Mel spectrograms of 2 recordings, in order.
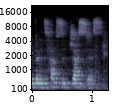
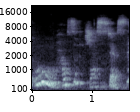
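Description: First: Said in the usual way. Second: Slow, higher, drawn-out ooh of awe; impressed ooh. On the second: Retold or imitated. Mom reacting to the building's name, impressed and slow. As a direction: savour the name like it means something. She goes.

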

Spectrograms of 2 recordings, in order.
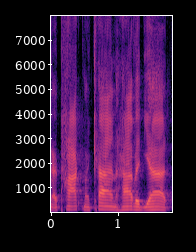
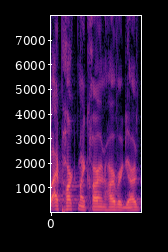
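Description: First: Boston accent, every R dropped; broad Boston vowels, "pahk" and "yahd". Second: Said in the usual way. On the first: Shown as a demonstration. Quoting the old catchphrase for co-host, Boston accent. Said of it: "Boston would be like". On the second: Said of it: "it's the old".

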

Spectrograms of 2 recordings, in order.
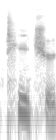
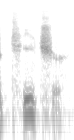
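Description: First: Said in the usual way. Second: Breathy whispered teacher. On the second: Shown as a demonstration. Pastor echoing the ruler's word teacher, whispered. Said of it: "'cause he called him teacher".

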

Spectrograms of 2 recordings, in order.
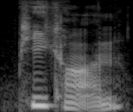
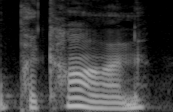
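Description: First: "pecan" said PEE-kahn; stress on first syllable. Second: "pecan" said puh-KAHN; stress on second syllable. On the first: Vlogger explaining the English version, pecan stressed on PEE. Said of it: "switches the stress to the first syllable". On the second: Vlogger explaining the French version, pecan stressed on KAHN. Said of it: "puts the stress on the second syllable". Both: Shown as a demonstration.

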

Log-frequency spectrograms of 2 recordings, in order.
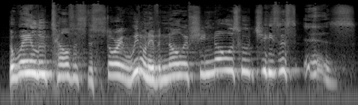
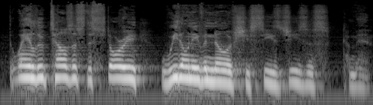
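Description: First: Raised, high-pitched protest; high emphatic insistence. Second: Said in the usual way. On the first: Real, not acted. Preacher disputing that the widow had faith, high insistence. Insisting, then restated more calmly.

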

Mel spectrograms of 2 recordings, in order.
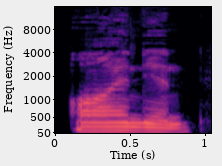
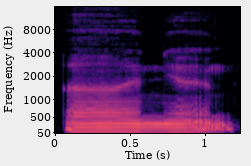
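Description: First: "onion" with open ah vowel; saying ahh. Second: "Onion" with relaxed uh vowel; schwa sound. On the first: Retold or imitated. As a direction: imitate "onion" said as ahn-yun. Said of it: "she is saying ah". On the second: Shown as a demonstration. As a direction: say "Onion" as uhn-yun. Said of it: "this is the schwa sound".

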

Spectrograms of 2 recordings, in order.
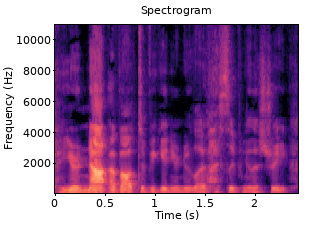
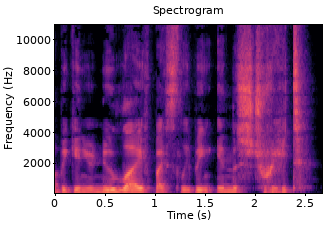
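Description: First: Real chuckle, then firmly stress "not"; amused correction. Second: Said in the usual way. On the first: Real, not acted. Reader correcting the story for the player, amused correction. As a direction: laugh into it, leaning on "not". Laughing correction of the misread option.

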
